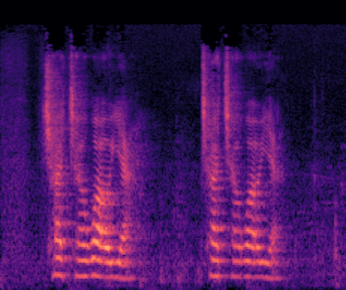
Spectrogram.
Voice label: Nasa Yuwe; hablar en voz alta; paez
